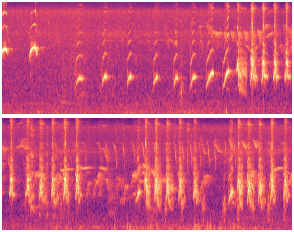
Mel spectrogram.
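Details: Male black-tailed white-rumped shama from Nias, whose song provokes other males to sing: clear rising whistles repeated about twice a second, then a dense run of loud, varied, chattering phrases.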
